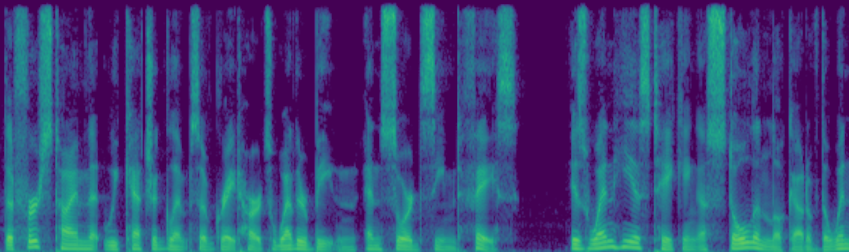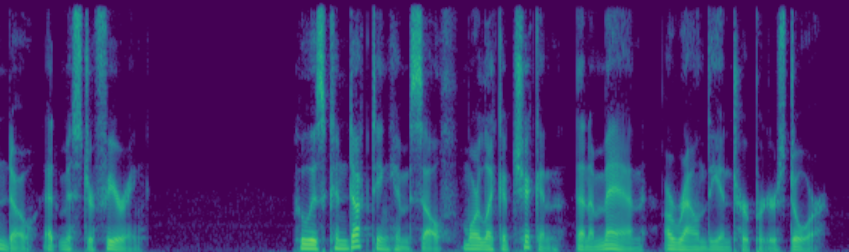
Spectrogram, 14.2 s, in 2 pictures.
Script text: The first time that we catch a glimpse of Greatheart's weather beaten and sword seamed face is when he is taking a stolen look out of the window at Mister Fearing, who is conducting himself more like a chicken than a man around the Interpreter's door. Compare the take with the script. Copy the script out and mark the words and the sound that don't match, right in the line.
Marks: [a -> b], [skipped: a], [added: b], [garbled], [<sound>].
The first time that we catch a glimpse of Greatheart's weather beaten and sword seamed face is when he is taking a stolen look out of the window at Mister Fearing, who is conducting himself more like a chicken than a man around the Interpreter's door.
